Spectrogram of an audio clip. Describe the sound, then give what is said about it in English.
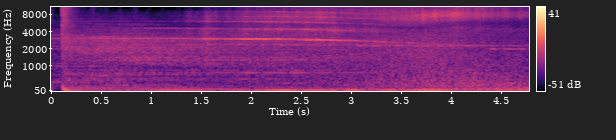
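A steady, droning airplane engine roars throughout, with a deep rumble and a faint high whine, swelling slightly in loudness as the plane carrying Ingrid Betancourt and Clara Rojas flies over Colombia. No voices are heard. “Clara Rojas was in crisis mode when their plane landed for a brief layover.”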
